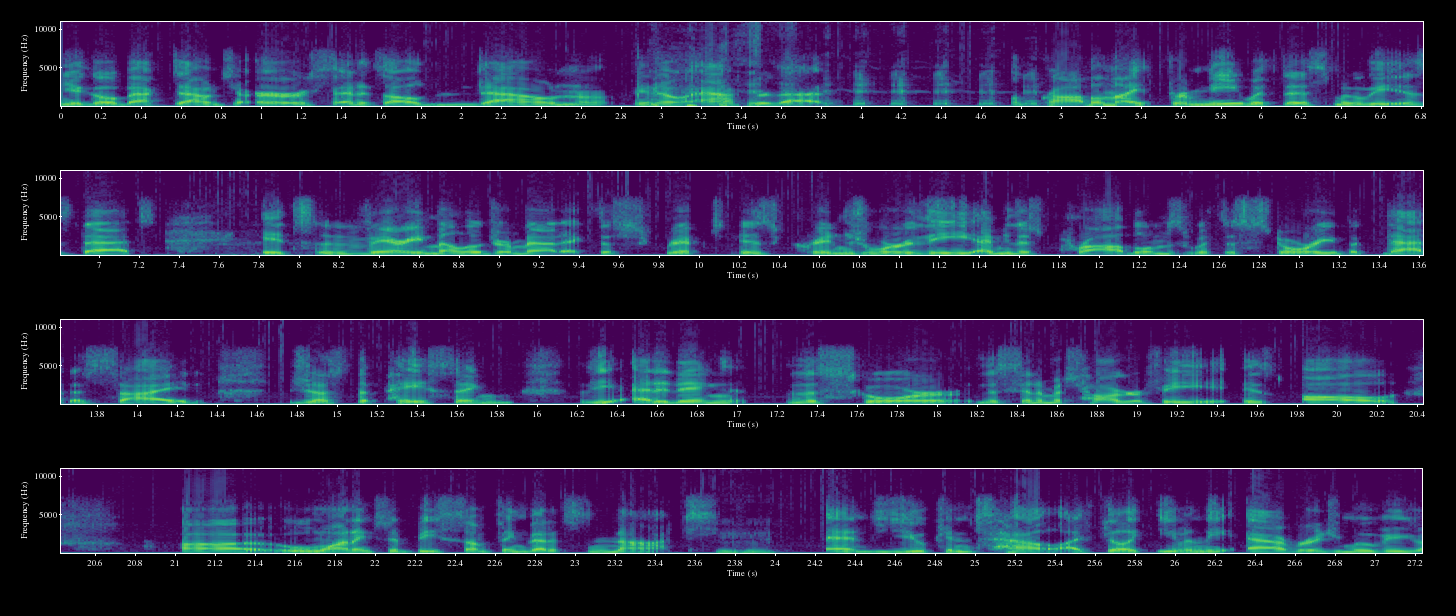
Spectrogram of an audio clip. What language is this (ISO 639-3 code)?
eng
